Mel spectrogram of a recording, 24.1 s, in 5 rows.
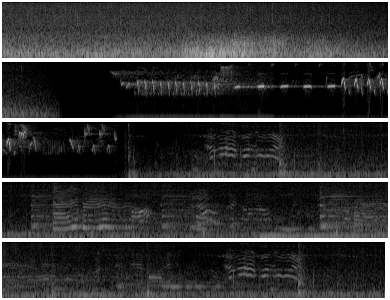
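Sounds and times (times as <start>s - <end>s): thunder rumbling: 0.0s - 5.5s, 12.9s - 23.8s
rain falling: 0.0s - 5.6s, 11.7s - 24.0s
bird singing trills and chirps: 6.2s - 11.2s.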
